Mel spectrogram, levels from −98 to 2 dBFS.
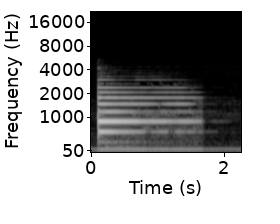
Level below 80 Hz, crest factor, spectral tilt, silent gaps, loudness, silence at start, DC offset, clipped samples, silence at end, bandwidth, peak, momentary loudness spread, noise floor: -64 dBFS; 18 dB; -8 dB/octave; none; -29 LUFS; 0.1 s; under 0.1%; under 0.1%; 0.6 s; 4.5 kHz; -12 dBFS; 17 LU; -59 dBFS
